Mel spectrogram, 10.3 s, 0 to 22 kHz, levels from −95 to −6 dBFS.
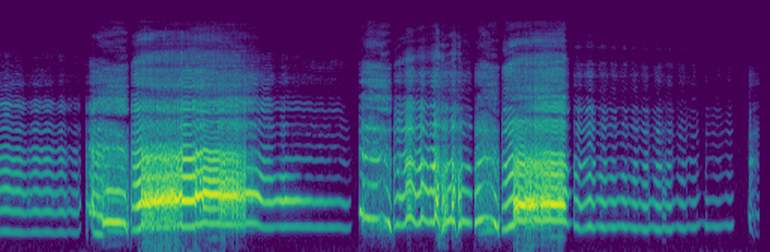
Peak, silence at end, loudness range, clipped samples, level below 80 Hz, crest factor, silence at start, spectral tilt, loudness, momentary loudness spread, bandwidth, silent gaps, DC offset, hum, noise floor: -4 dBFS; 1.35 s; 8 LU; under 0.1%; -72 dBFS; 16 dB; 0 s; -1 dB/octave; -18 LUFS; 24 LU; 12 kHz; none; under 0.1%; none; -54 dBFS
